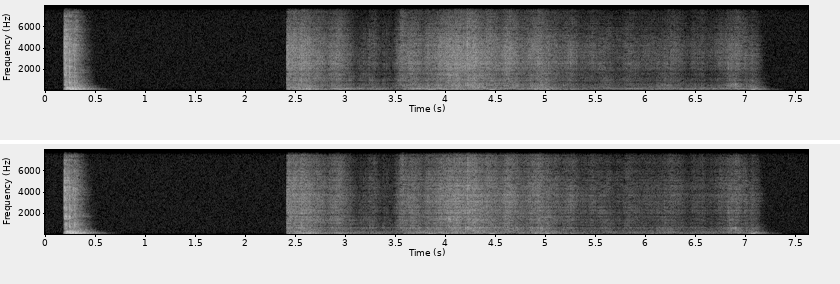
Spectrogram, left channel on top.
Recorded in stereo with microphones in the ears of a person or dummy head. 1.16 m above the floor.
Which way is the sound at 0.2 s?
5° left (ahead or behind).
